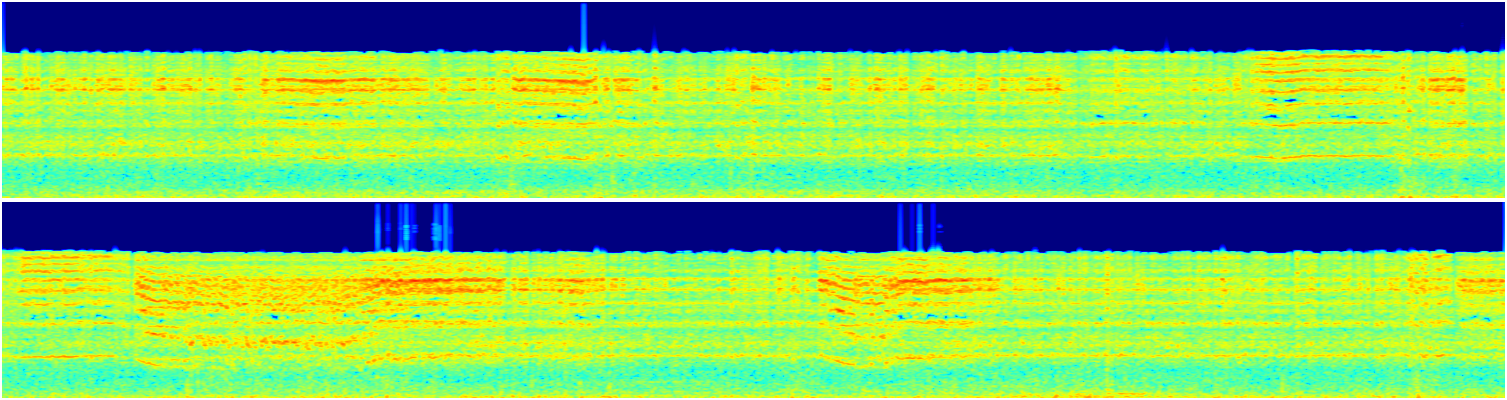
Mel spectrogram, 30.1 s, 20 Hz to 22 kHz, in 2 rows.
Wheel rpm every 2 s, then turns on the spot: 230, 230, 230, 230, 240, 230, 230, 230, 210, 210, 230, 230, 230, 240, 230.
none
